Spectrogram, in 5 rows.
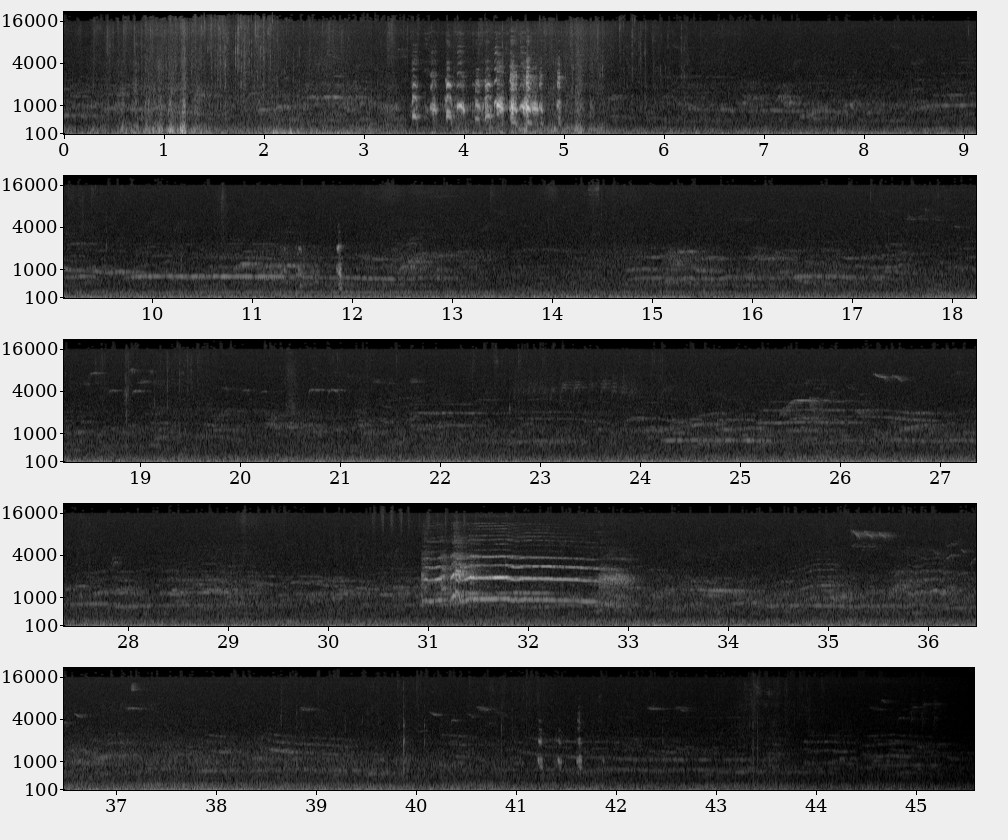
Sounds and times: two geese coming to see what's happening 0.0 - 8.2
rooster is shouting 2.4 - 5.0
two geese coming to see what's happening 8.8 - 13.2
rooster is shouting 10.2 - 12.6
rooster is shouting 30.9 - 33.2
two geese coming to see what's happening 40.4 - 43.3

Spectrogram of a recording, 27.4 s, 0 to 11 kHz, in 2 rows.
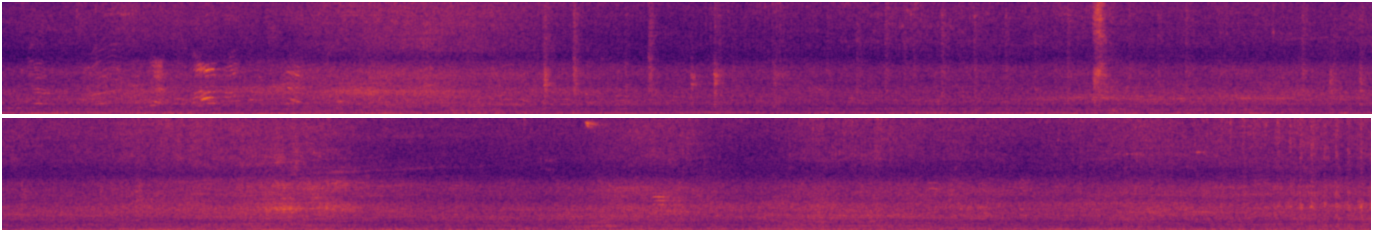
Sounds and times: Roadside vendors selling chicken dishes 0.0 - 27.3
Traffic Noise 0.0 - 27.3

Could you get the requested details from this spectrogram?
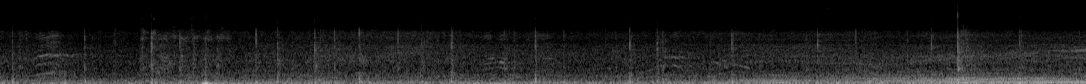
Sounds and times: Traffic sound 2.2 - 10.8

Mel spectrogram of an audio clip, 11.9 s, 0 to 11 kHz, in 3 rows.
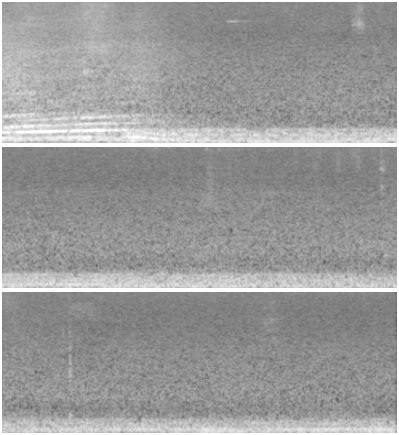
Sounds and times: cars 0.0 - 11.8

